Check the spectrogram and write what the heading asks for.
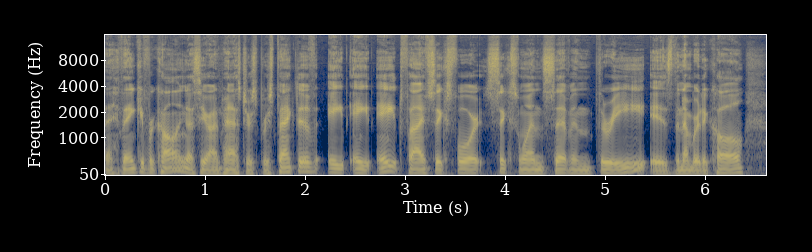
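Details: Adult male radio host; normal voice.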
